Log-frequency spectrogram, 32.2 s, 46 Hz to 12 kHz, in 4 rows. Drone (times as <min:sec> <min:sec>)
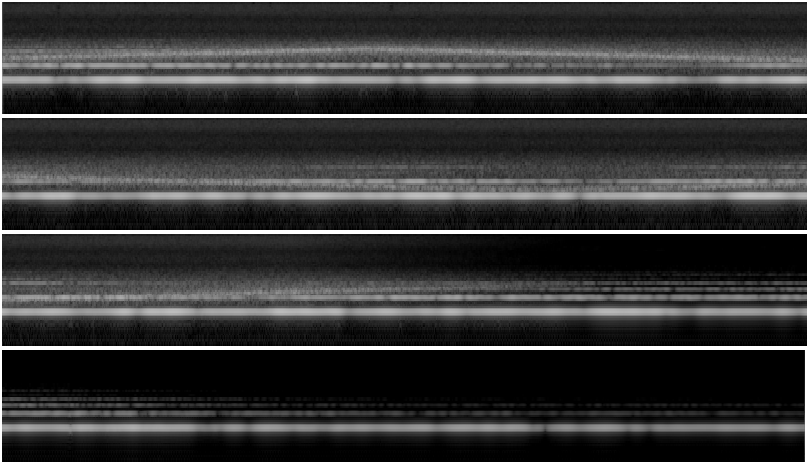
0:00.0 0:22.6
